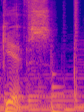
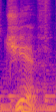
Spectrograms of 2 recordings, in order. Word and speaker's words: GIF: I'm going to show you how to create GIF animations, more commonly called GIFs. The guy who invented it, Steve Wilhite, said in 2013 that the correct pronunciation is GIF, like in giraffe.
